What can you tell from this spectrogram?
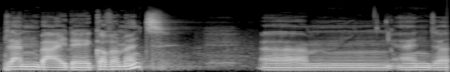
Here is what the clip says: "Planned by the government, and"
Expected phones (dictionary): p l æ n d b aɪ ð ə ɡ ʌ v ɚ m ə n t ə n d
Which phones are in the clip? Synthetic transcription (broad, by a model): p l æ n b aɪ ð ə ɡ ʌ v ɚ m ə n t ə n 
